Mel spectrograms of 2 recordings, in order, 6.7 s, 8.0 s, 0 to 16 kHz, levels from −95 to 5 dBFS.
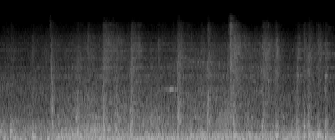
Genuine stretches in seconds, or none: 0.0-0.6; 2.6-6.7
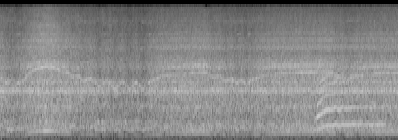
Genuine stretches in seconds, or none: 0.5-3.7; 7.5-8.0

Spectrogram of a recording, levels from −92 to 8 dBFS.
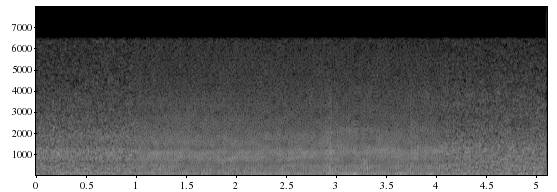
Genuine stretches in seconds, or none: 0.0-1.0; 4.1-5.1

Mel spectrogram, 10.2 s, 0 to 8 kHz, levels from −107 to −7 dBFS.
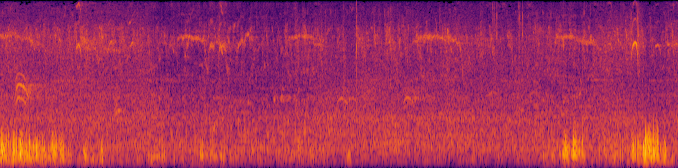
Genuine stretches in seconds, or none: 0.0-2.3; 4.7-8.1; 8.9-10.2

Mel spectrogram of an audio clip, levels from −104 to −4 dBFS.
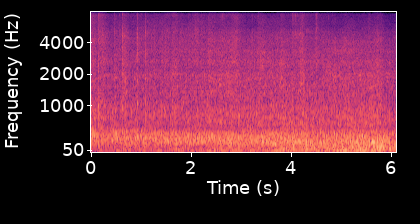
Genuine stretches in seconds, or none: none

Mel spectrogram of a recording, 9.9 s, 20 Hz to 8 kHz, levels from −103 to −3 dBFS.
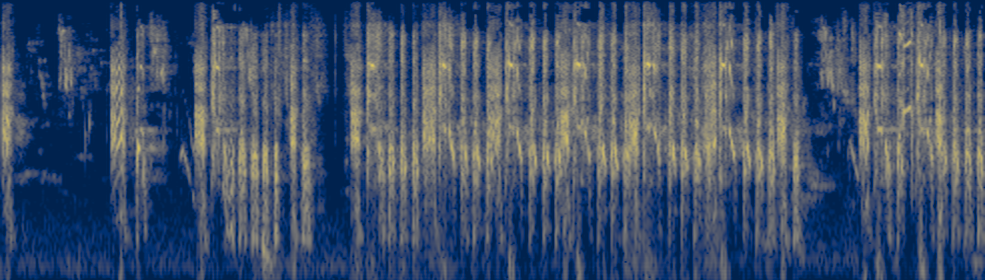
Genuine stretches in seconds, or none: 0.0-2.5; 4.6-6.0; 7.2-9.9

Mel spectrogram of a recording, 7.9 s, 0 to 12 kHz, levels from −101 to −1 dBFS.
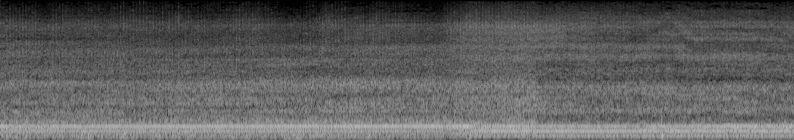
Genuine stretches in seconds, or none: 0.5-6.4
